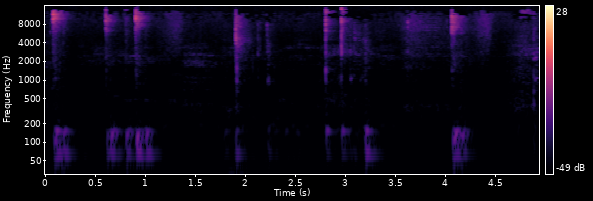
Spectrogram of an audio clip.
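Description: Typing on a computer keyboard while entering text into an Excel spreadsheet, heard as bursts of close, crisp key clicks in quick irregular runs with short pauses between them, with no talk.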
